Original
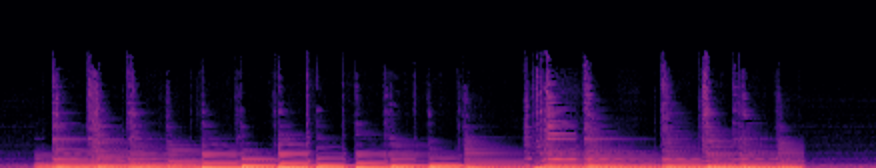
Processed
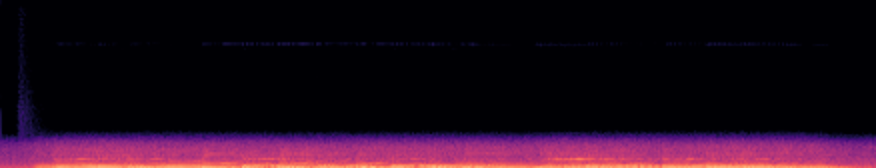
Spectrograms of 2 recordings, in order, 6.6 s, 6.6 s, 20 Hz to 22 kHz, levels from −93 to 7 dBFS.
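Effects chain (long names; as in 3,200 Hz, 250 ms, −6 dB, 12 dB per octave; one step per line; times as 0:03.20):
linear delta modulator 16 kbit/s, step −37.5 dBFS
low-shelf EQ 150 Hz +3.5 dB
convolution reverb RT60 0.85 s, pre-delay 120 ms, DRR −1 dB
level +6.5 dB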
